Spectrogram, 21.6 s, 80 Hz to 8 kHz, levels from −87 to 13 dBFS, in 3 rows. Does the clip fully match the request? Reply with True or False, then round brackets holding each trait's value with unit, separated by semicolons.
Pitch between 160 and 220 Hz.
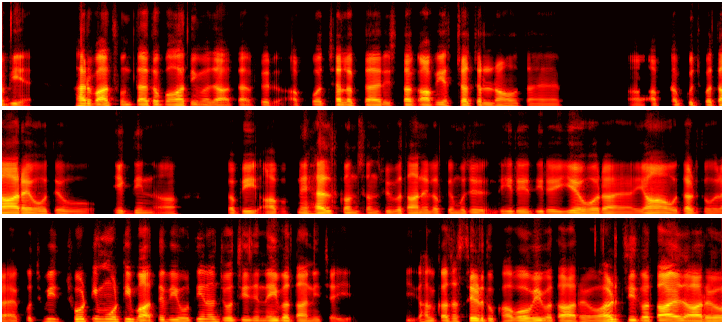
False (110 Hz)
